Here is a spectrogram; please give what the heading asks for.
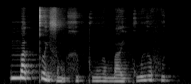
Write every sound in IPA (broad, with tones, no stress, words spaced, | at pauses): ma˦˥t̚t̪ə˧˩jsə̰˧˨m xɨ˨˩p̚kwu˨˩ə̯ma˨˩j kwɨ˧ə̯fɨ˨˩k̚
